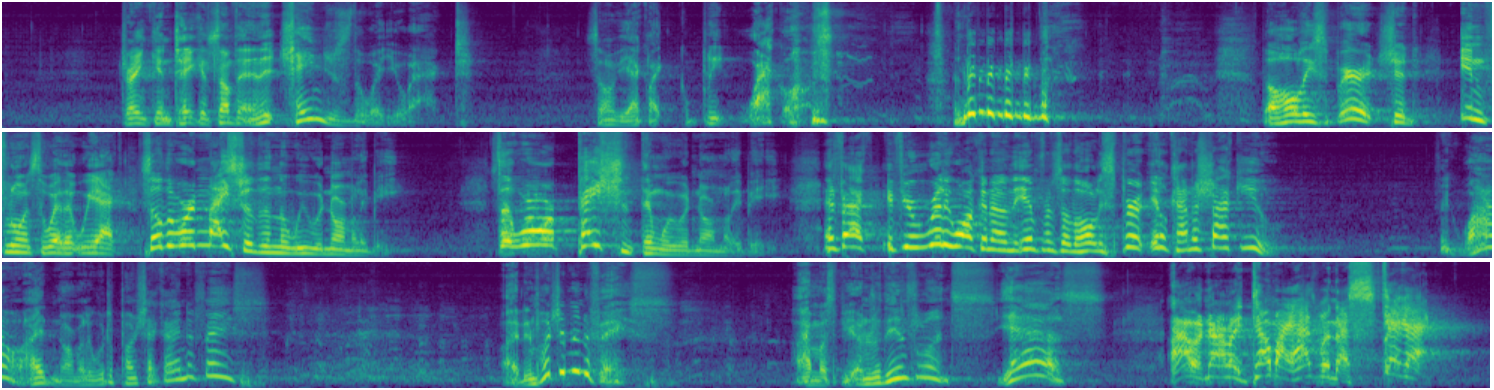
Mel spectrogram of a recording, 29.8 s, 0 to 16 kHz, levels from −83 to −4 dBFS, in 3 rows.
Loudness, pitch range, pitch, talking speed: -15 LUFS, 210-340 Hz, 285 Hz, 200 wpm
